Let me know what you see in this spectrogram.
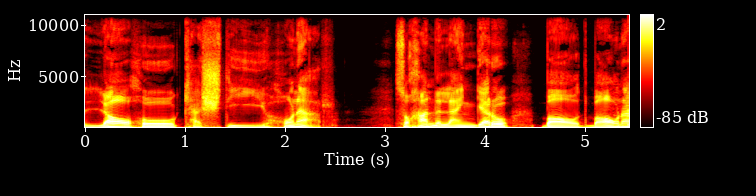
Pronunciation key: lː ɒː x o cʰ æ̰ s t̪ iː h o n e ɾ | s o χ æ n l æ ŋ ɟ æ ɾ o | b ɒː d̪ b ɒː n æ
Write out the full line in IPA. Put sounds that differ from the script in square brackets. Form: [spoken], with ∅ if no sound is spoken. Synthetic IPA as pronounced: lː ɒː [h] o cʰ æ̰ [ʃ] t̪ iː h o n [æ] ɾ | s o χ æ n l æ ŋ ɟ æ ɾ o | b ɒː d̪ b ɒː n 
